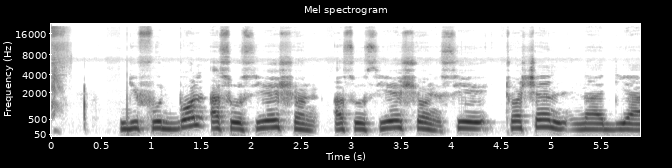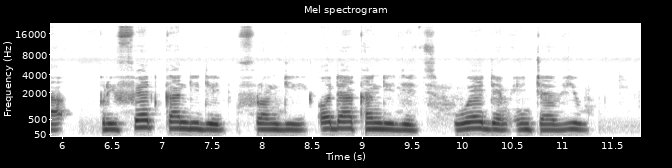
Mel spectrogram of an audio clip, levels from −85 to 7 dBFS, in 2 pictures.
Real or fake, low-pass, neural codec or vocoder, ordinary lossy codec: real; none; none; none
